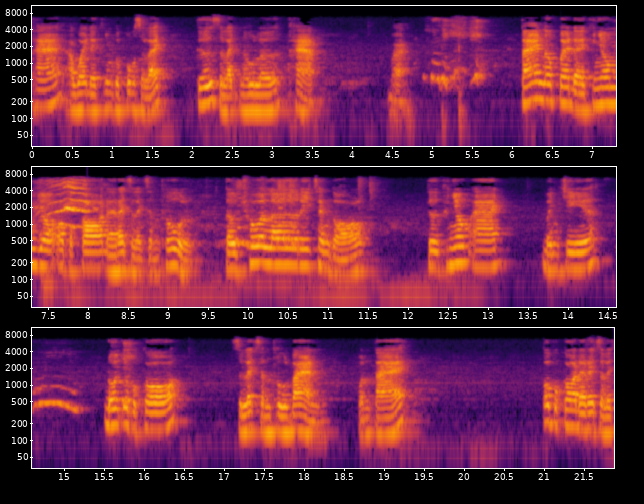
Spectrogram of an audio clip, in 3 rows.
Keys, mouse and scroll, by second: 3.3-5.0 drag, 5.0 ctrl+z, 6.1 click, 9.4 click, 13.4-19.1 drag, 20.9-21.8 drag.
